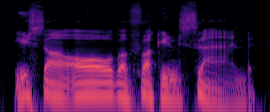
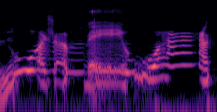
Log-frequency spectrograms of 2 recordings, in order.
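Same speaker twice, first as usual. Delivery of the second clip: very high, drawn-out fake wail; mock crying; 6 dB louder, much slower than usual. Wrongly accused brother protesting to dad, mock crying. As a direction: imitate a bawling boy, hammed up. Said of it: "straight up crying".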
